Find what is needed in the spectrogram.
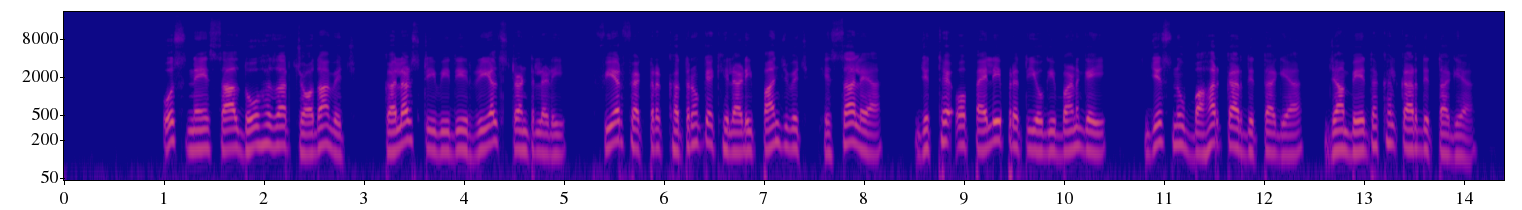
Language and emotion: Punjabi, neutral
